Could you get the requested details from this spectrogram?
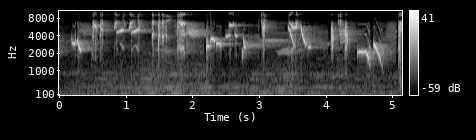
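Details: Very vocal orange-headed thrush pouring out a rich mix of high whistles, chirps and downward-slurred notes in fast sequence, phrases separated by short silences.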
